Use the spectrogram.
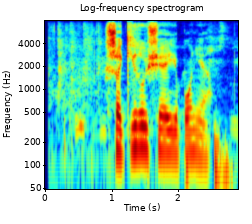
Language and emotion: Russian, neutral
